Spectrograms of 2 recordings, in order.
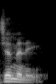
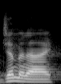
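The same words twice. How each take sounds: First: The word ends with an 'ee' sound. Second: The word ends with an 'eye' sound. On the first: This is the name of the space missions. "like Gemini Cricket" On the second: This is the name of the star sign. "the pronunciation of the astrological sign is usually Gemini"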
